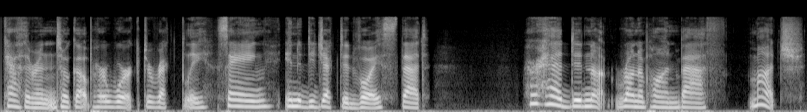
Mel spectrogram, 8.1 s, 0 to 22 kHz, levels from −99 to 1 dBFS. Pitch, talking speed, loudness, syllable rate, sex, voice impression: 200 Hz, 140 wpm, -18 LUFS, 4.3 syllables/s, female, feminine, slightly adult-like, slightly soft, sincere, slightly sweet, slightly kind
